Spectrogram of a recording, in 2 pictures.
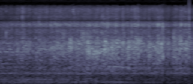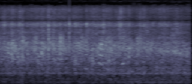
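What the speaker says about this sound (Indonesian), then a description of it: "Ayo kasih tepuk dirusak. tangan, kasih tepuk tangan." An audience at an Islamic religious gathering (pengajian) claps steadily and continuously, a dense even wash of applause throughout.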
